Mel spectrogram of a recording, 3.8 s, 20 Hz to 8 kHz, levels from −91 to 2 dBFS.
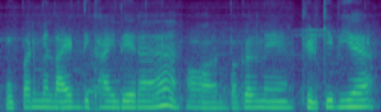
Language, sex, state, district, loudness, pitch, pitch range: Hindi, female, Chhattisgarh, Korba, -29 LUFS, 165 Hz, 160-170 Hz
